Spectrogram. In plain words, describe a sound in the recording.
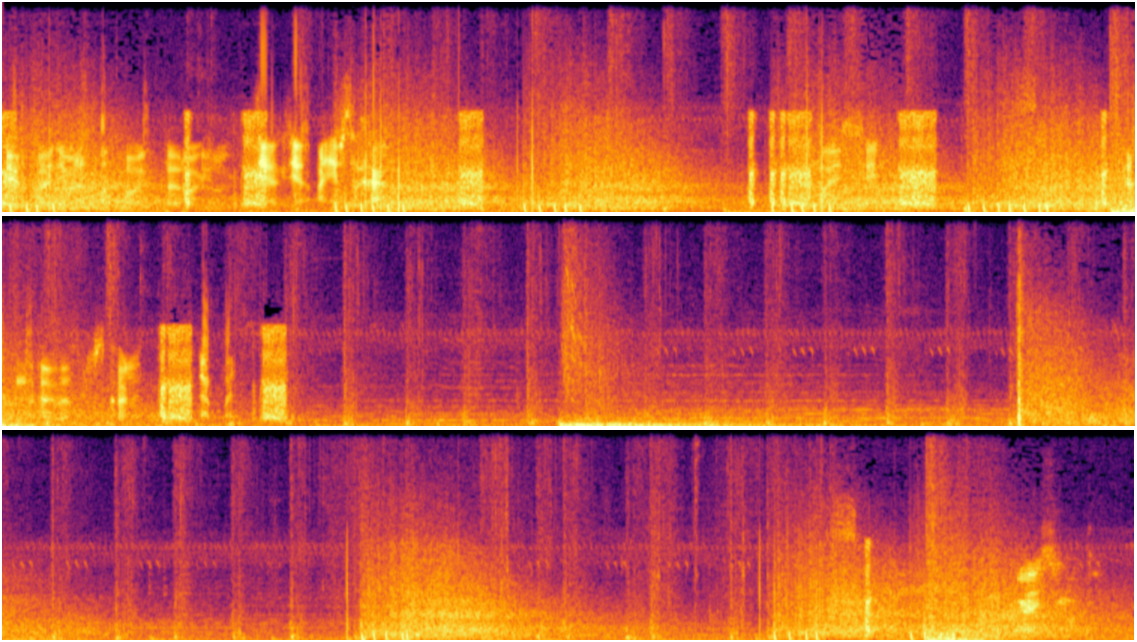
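Rifle shots crack and echo far across open hills.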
